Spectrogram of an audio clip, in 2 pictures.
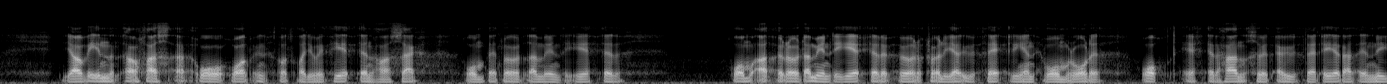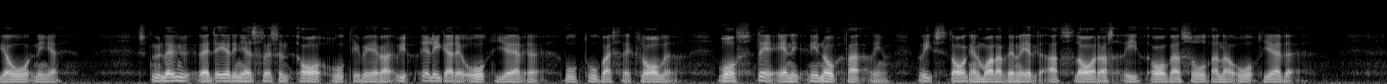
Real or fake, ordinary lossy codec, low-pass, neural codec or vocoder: fake; none; 7.2 kHz; autoencoder, 22.05 kHz, a latent of 192 numbers a frame, VITS, trained on many speakers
